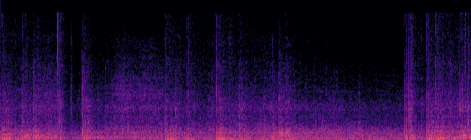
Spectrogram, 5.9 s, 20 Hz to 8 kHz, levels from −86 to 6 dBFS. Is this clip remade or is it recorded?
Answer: recorded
